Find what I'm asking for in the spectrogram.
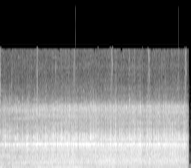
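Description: An electric mixer grinder whirs loudly and steadily, grinding poppy seeds, cashews, whole cumin, green chillies and ginger with water into a paste, then cuts off abruptly at the end.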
